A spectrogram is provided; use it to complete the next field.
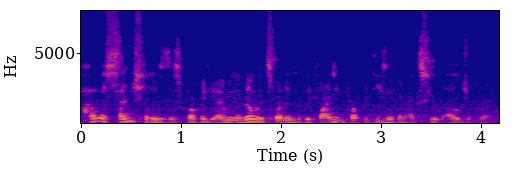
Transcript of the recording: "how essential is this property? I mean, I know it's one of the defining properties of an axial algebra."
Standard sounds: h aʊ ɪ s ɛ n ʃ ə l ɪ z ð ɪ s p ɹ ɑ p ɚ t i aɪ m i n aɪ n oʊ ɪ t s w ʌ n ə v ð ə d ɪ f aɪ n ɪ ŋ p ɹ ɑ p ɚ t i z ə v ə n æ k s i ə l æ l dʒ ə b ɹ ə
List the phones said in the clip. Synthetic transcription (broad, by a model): h aʊ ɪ s ɛ n ʃ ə l ɪ z ð ɪ s p ɹ ɑ p ɚ t i aɪ m i n aɪ n oʊ ɪ t s w ʌ n ə v ð ə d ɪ f aɪ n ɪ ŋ p ɹ ɑ p ɚ t i z ə v ə n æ k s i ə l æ l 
